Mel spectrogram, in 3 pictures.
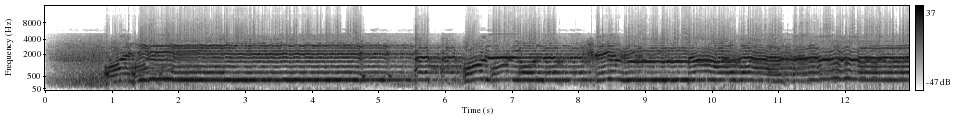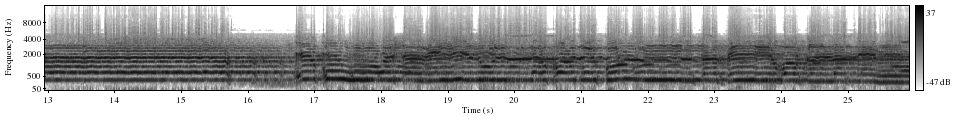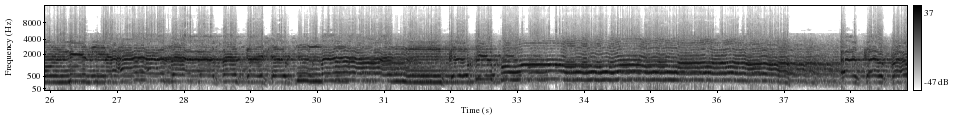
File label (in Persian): تلاوت زیبای سوره ق; آیه 21 22; استاد منشاوی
